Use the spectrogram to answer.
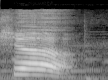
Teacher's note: जब ये श का हम उच्चारण करते हैं श, तो तालु से आवाज आती है। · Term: तालु श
